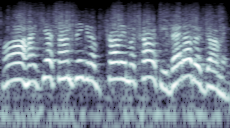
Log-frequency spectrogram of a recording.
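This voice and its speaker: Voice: high-pitched, expressive, fast talker, muffled recording, slight background noise. A performer voicing an eager, nosy young telegram delivery boy in a 1930s radio comedy. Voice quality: chirpy, nosy. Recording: old radio recording with studio laughter.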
